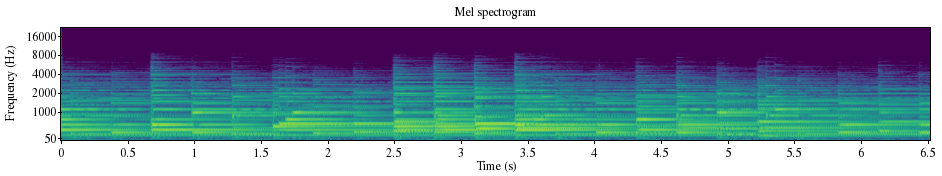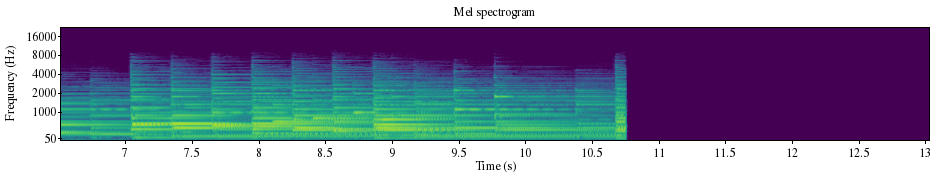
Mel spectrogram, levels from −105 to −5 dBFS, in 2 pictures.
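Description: At 10.76 s the audio drops out to silence and stays silent to the end, with no room tone, likely from a lost input or mute.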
